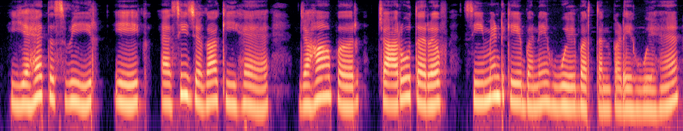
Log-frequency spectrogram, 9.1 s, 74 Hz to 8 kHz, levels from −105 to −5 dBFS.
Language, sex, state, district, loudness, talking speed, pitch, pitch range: Hindi, female, Uttar Pradesh, Lalitpur, -18 LUFS, 125 wpm, 200 Hz, 185-215 Hz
